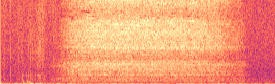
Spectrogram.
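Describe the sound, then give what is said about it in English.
A deep inhale that fills the belly: one long, soft, breathy hiss that rises in and holds steady for about two seconds before easing off. “Take one last inhale, fill up the belly all the way.”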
